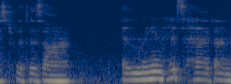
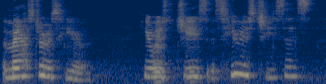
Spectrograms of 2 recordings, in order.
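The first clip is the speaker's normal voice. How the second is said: high, lightly voiced children's cries; storyteller's mock shout of excited children; 7 semitones higher than usual. A narrator's reading. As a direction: call it out high like excited children, without real volume. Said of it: "round them shouting".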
